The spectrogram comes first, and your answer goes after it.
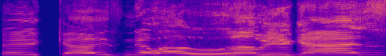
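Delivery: mock very slow, high, gushing emotional drunk. Picturing Ace drunk on stream and imitating him: imitating an emotional drunk. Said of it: "an emotional drunk".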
